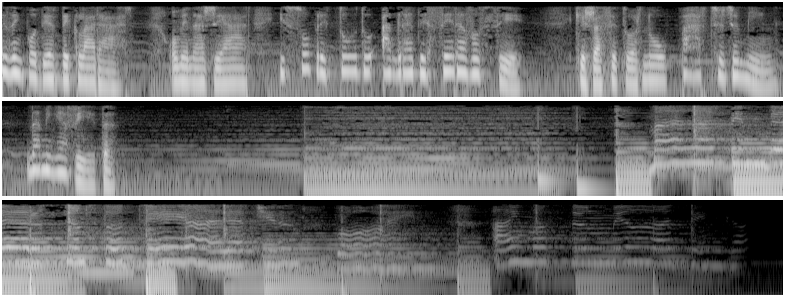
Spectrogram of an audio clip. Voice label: DECLARAÇÃO DE AMIZADE, Telemensagens, Fem

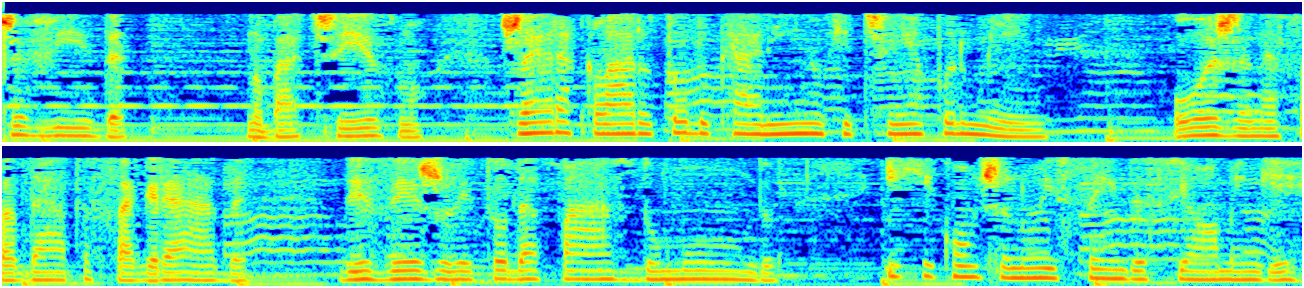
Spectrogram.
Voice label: Natal Para Padrinho Feminino; Telemensagens; Natal e Ano novo

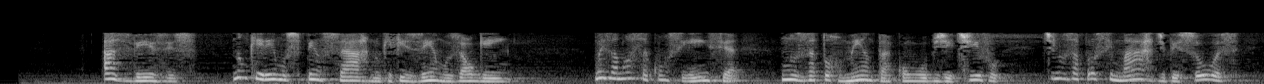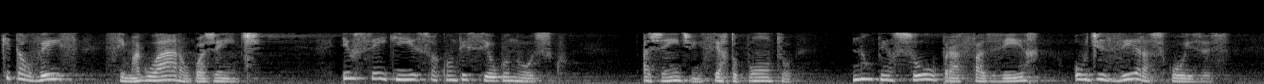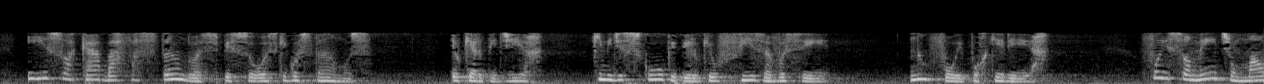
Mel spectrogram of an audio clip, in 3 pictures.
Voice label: DESCULPAS ROMâNTICAS, Românticas fem

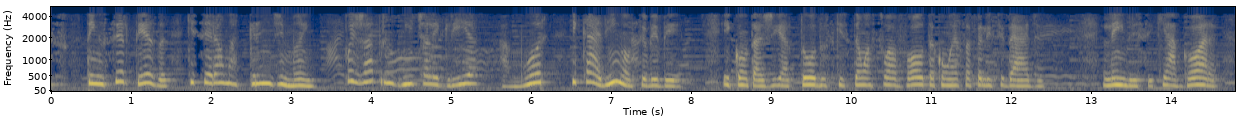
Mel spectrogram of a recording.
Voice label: PARA GESTANTE F, Telemensagens Dia das Mães Fem; Telemensagens 2017

